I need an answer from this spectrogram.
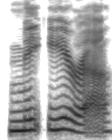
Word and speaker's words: Meira: MEIRA, like Madeira wine, but MEIRA.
